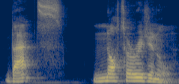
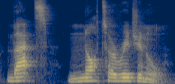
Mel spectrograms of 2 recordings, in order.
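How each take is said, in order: First: The T runs into the next word. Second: The T runs into the next word.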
